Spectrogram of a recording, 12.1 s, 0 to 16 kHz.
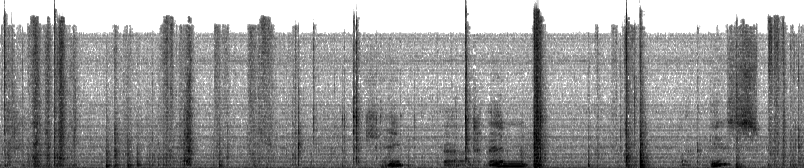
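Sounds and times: box cutter scraping cardboard: 0.4s - 1.2s.

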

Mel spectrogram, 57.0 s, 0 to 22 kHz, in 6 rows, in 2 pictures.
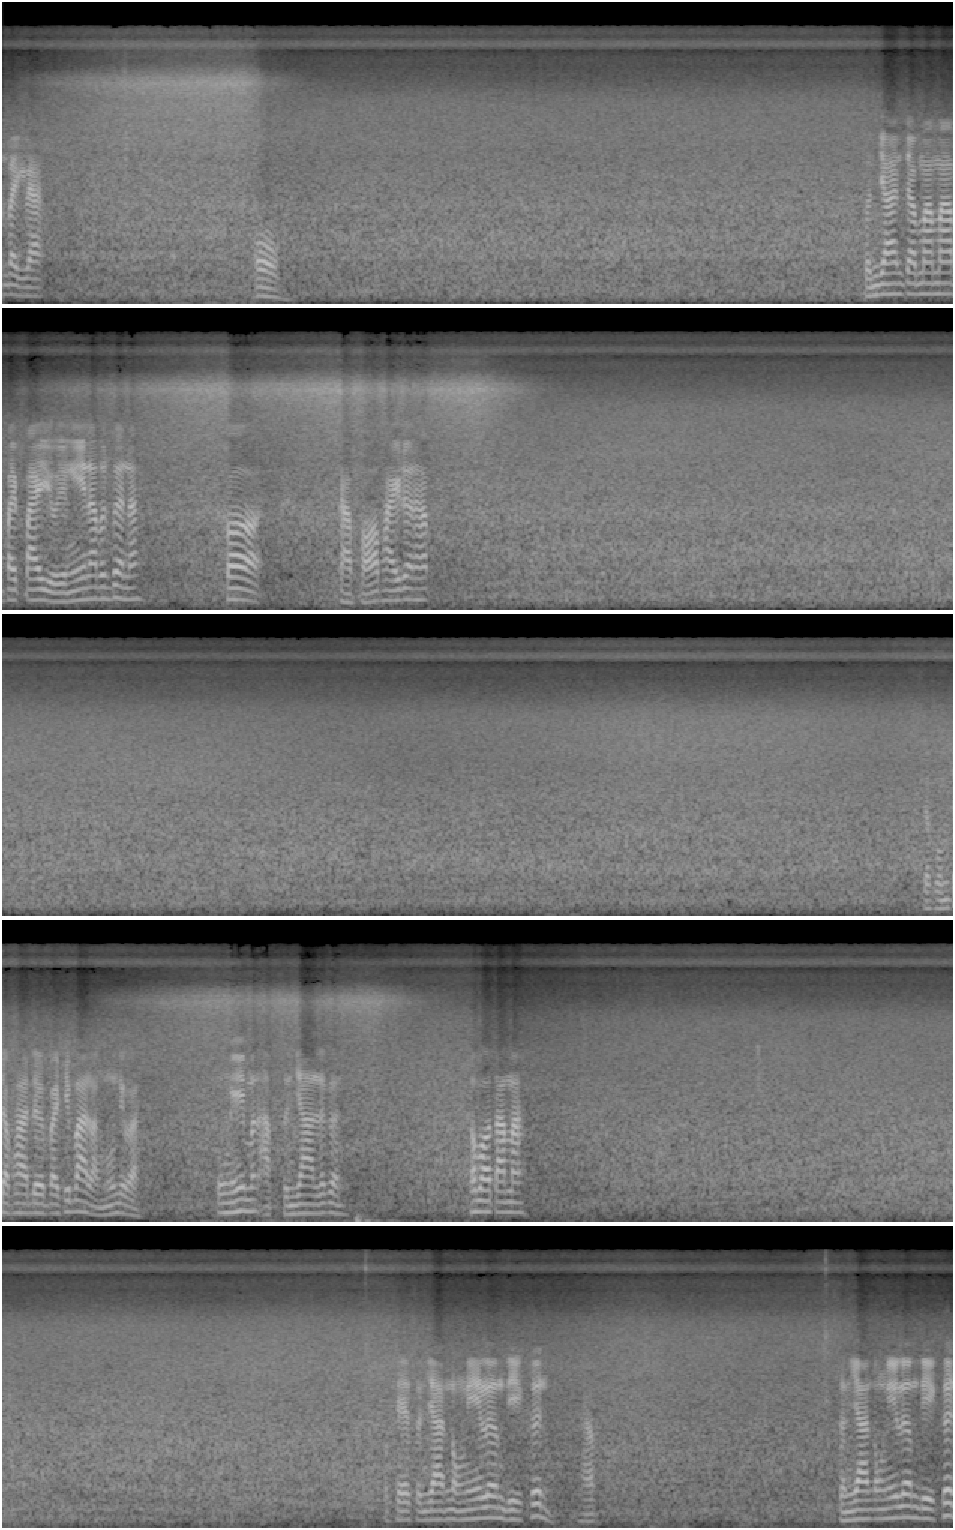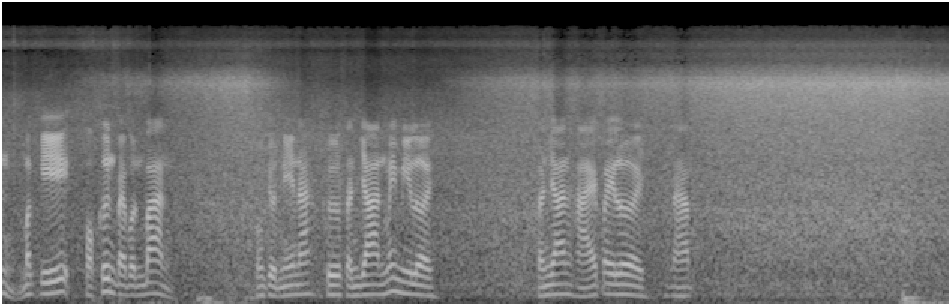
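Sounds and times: waterfall rushing: 9.8s - 25.7s, 28.3s - 42.2s, 47.2s - 57.0s.

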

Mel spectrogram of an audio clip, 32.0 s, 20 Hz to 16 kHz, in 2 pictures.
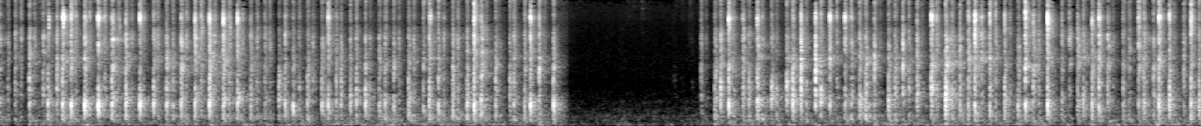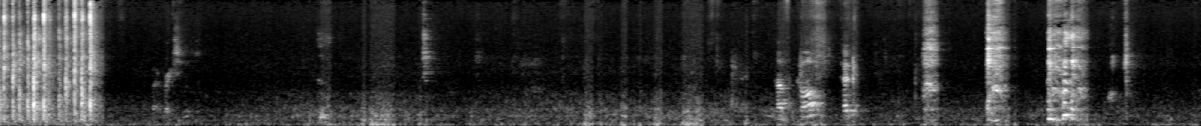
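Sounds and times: cupped hands clapping on chest: 0.0s - 7.6s, 9.3s - 17.4s.

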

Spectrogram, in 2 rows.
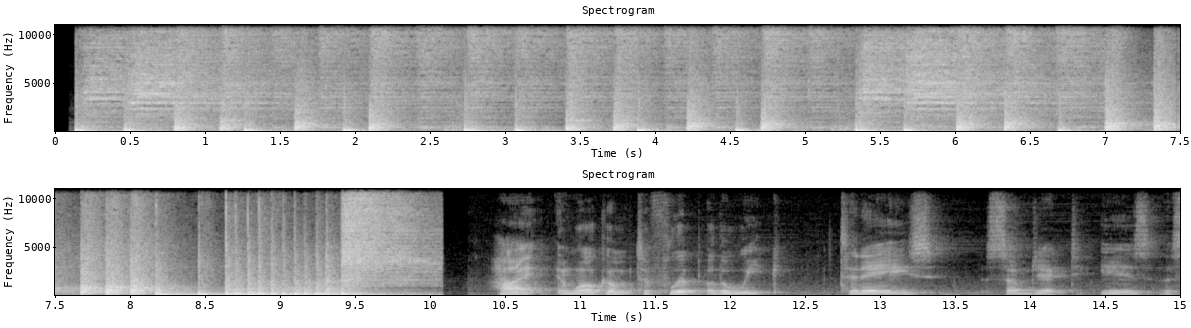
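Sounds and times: drum kit beat: 0.1s - 10.1s.

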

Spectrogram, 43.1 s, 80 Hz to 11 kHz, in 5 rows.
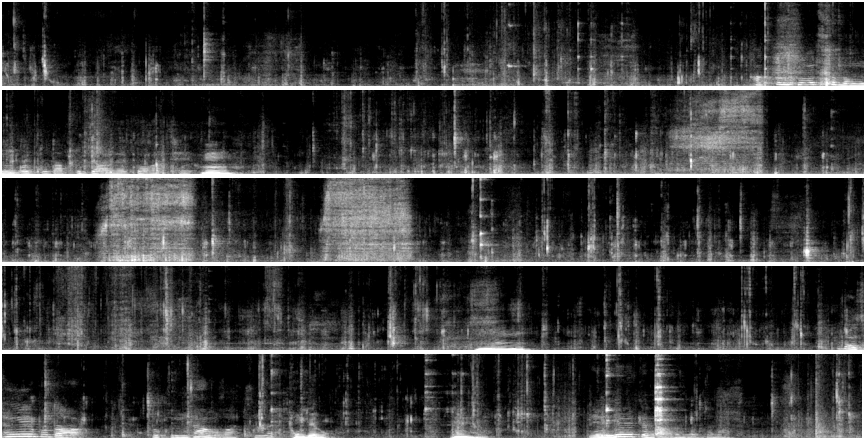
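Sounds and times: people chewing and crunching food: 0.0s - 43.0s
person humming: 10.6s - 11.0s, 30.6s - 31.2s.

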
